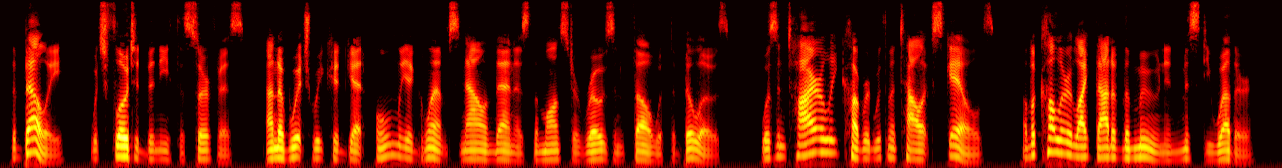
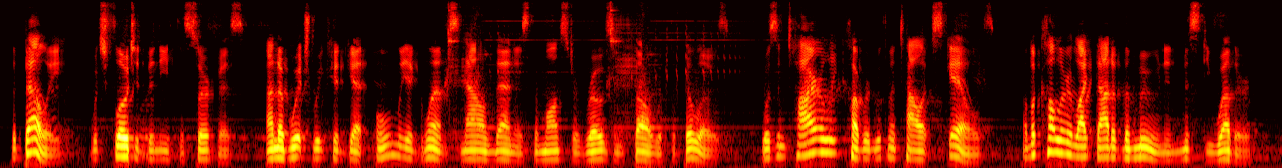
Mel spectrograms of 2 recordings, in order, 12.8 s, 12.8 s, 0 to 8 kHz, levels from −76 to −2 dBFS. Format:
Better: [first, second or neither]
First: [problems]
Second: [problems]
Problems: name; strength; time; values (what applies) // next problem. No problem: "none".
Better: first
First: none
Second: noise reduction (neural separator model SepFormer DNS4)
